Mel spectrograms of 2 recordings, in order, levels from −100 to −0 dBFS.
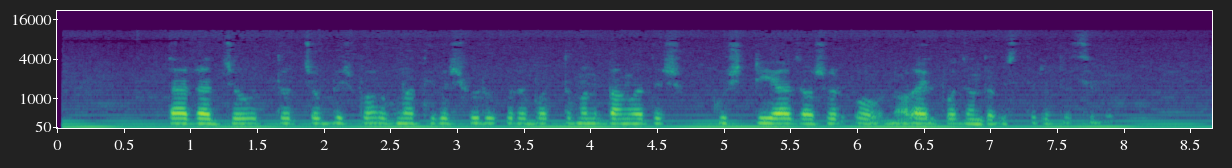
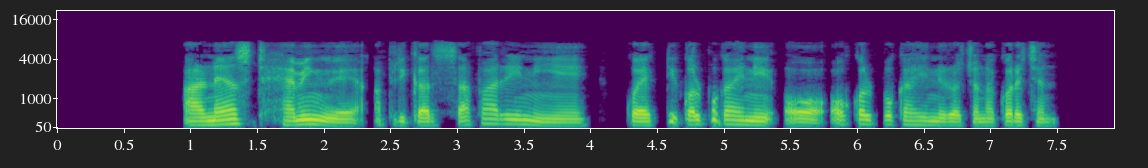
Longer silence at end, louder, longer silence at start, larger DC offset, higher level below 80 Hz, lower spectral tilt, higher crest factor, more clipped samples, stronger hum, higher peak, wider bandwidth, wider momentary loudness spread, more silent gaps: second, 0 s vs 0.45 s; second, -29 LUFS vs -18 LUFS; second, 0.05 s vs 0.95 s; neither; first, -38 dBFS vs -60 dBFS; first, -8.5 dB/octave vs -6 dB/octave; about the same, 18 dB vs 16 dB; neither; neither; second, -10 dBFS vs -2 dBFS; first, 11 kHz vs 7.6 kHz; first, 17 LU vs 10 LU; second, none vs 4.00-4.06 s, 4.12-4.27 s, 4.51-4.57 s, 5.41-5.45 s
